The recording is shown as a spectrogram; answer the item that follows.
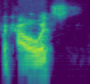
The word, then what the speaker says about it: Michalowicz: Uh, today we have on very special guest Mike Michalowicz, and I pronounced that right, correct? You nailed it.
